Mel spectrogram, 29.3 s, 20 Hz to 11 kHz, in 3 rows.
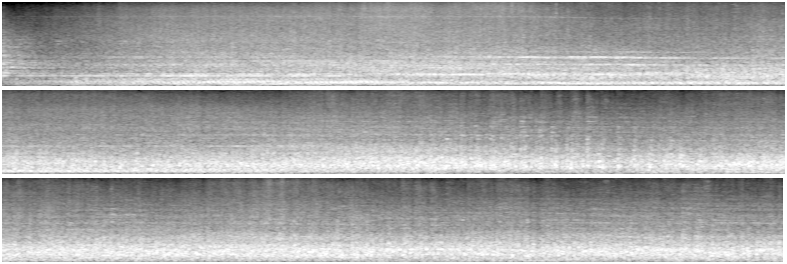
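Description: Freight train passing close by: the lead EMD SD70MAC and trailing GE AC4400CW diesel-electric locomotives run past with a low engine drone for the first ten seconds or so. Then a long string of loaded freight cars rolls by with steady wheel clatter and rail noise.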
